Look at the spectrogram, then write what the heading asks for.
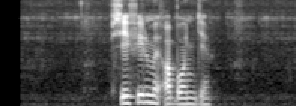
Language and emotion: Russian, neutral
